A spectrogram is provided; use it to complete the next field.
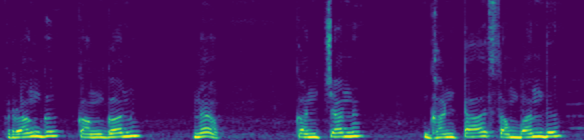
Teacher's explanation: इसका प्रयोग शब्दों के ऊपर बिंदु के रूप में होता है। अनुस्वार के उच्चारण में नाक से अधिक सांस निकलती है और न या म की सी ध्वनि आती है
